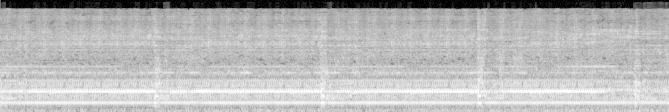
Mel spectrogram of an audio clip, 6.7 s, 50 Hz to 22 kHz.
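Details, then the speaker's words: Fass 150 fuel lift pump on a Chevy LML diesel, key on, running again after a blown fuse was found and replaced: steady mid-pitched electric hum with a faint tick about every 1.5 s; owner unsure but believed normal. "honestly I can't remember from when I first got it if this is what it's supposed to sound like but that's the sound that it's making"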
